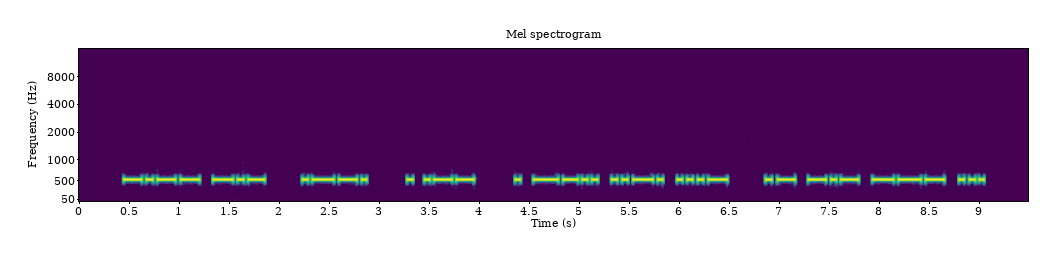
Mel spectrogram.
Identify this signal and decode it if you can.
Morse code, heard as a keyed tone, hand-sent with a straight key, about 24 wpm, 520 Hz. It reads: YK P EW EZFV AKOS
